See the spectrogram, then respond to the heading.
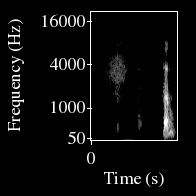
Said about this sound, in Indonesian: Mungkin sebelum ini cegukan menyerang gua makin parah.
